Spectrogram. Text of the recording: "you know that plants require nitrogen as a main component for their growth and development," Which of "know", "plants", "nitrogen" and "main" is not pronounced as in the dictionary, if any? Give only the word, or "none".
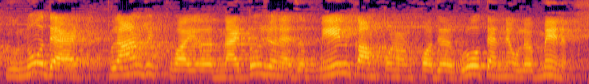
plants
